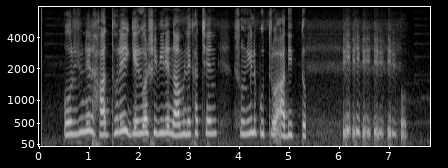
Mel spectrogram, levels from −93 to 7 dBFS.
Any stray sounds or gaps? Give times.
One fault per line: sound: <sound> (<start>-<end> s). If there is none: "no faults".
sound: laugh (6.1-7.2 s)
